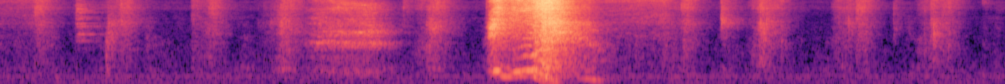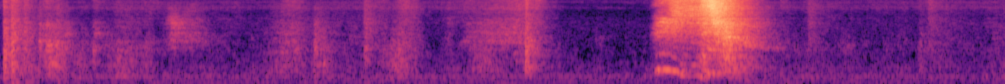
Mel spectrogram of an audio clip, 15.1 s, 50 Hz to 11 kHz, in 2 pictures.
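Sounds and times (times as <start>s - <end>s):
woman sneezing: 3.7s - 4.7s, 12.4s - 13.4s.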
